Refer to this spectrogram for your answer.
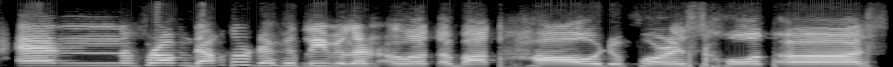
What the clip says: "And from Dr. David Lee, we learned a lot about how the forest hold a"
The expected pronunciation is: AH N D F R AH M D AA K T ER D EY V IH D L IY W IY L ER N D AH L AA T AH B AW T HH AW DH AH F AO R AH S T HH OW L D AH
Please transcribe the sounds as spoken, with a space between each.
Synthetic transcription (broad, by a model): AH N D F R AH M D AA K T ER D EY F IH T L IY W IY L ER N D AH L AA T AH B AW T HH AW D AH F AO R AH S T HH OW L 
